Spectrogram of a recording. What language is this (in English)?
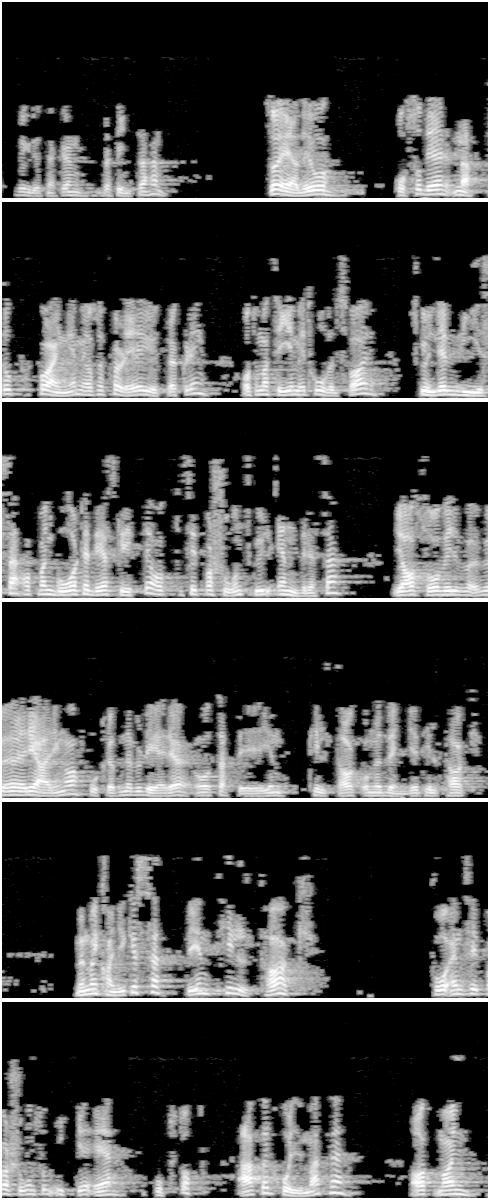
Norwegian Bokmål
